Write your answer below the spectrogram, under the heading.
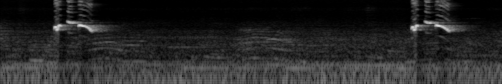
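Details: Sooty-headed bulbul in Sidoarjo, East Java, delivering its varied fill-in song: a brisk three-note whistled phrase, a pause of several seconds with faint low murmurs, then the same bright, bubbly phrase repeated.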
